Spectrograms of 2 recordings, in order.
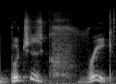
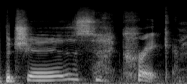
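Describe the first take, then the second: First: Said in the usual way. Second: Drawn-out, slow French pronunciation; mock French accent. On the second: Streamer repeating the game's title as the French call it, mock French accent. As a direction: say it slowly with a put-on French accent. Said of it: "as the French call it".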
